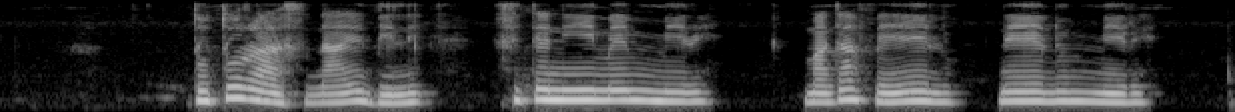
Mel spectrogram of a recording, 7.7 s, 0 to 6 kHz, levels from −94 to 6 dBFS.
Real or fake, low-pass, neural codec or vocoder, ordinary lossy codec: real; 5.4 kHz; none; none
